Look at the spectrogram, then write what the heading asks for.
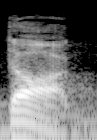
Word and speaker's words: Doeg: Doeg, and you could very well pronounce it dog, because he turned out to be a real dog.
